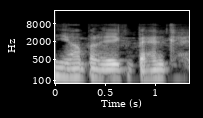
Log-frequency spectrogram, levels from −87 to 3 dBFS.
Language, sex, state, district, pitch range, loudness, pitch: Hindi, male, Uttar Pradesh, Muzaffarnagar, 115-125 Hz, -19 LUFS, 115 Hz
